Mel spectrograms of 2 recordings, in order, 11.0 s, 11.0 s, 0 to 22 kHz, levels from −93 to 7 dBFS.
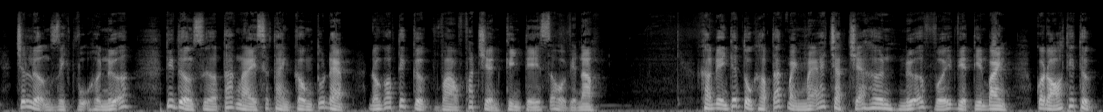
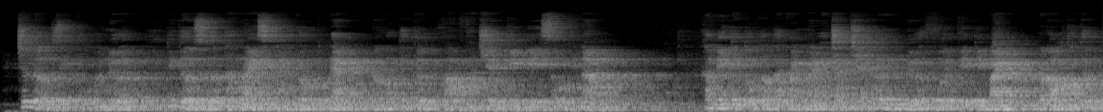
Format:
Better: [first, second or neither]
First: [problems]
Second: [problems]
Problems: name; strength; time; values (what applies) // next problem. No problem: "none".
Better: first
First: none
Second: room echo; strong; dies away in 2.4 s // off-mic speech; far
